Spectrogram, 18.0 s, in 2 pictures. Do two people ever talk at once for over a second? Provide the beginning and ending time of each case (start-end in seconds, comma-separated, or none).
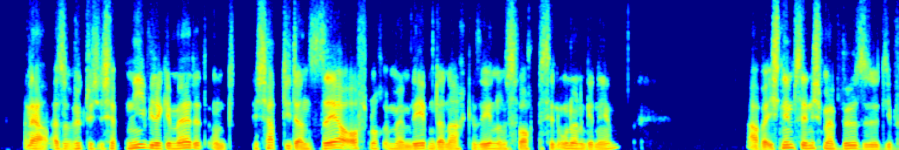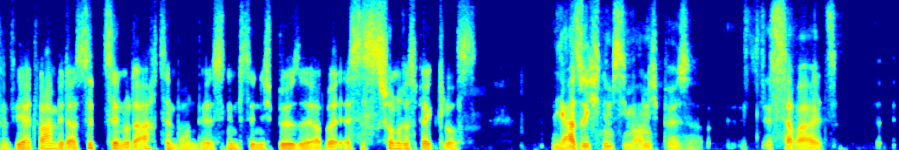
none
